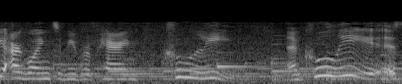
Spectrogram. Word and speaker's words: coulis: stock or sauce in a refreshing recipe called coulis.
